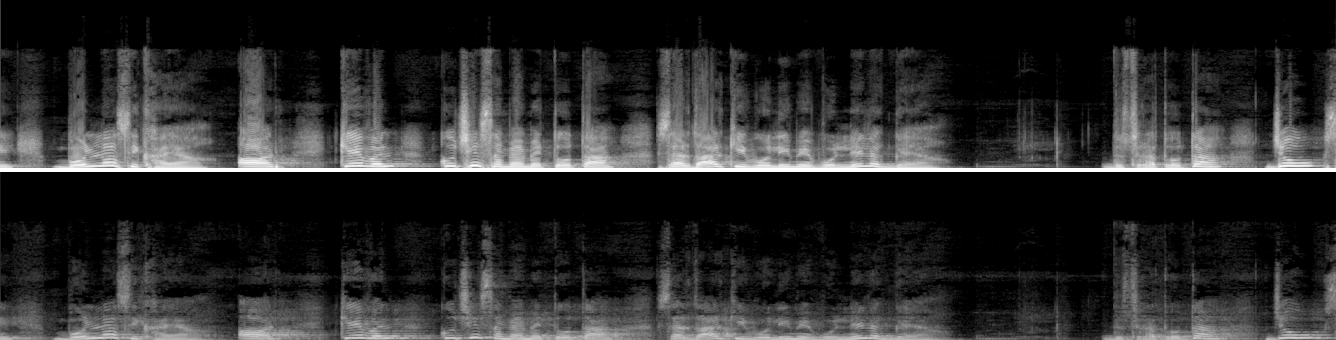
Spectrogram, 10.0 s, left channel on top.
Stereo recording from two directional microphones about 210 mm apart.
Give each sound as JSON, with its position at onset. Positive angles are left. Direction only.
{"t": 0.0, "sound": "a woman's voice", "side_deg": 35}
